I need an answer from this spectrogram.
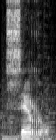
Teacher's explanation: the double R, you do what they call rolling the R in Spanish, which is when it makes the R sound. Okay, so one with one R, zero, cerro, but the other one with two R's, you're going to roll the R and it's going to say cerro.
